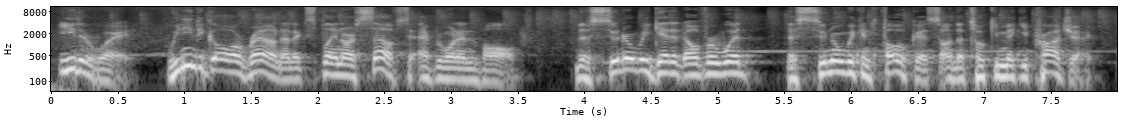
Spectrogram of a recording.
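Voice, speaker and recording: A man's voice: on the high side, big pitch swings, brisk, darkish tone, faint music behind. A man playing an irritable, defensive company boss in a manga dub, curt and exasperated. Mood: irritated. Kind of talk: expressive manga dub voice acting.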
